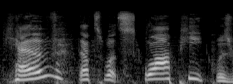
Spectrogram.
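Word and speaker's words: Kyhv: This person says, I believe it's pronounced Kev.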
